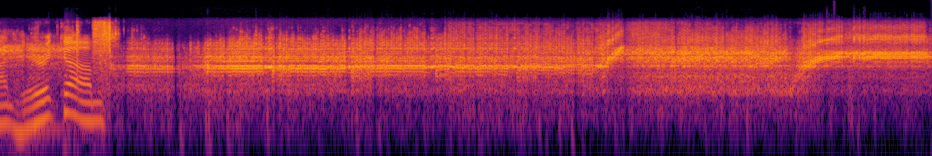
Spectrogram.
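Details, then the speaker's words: Pulsing, buzzy rasp with warbling tones over receiver hiss on a ham radio band; electrical interference from a nearby washing machine, plugged into a grounded outlet, getting into the radio. "that pulsing noise was indeed the washing machine and so I can always tell when we've got the washer on"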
